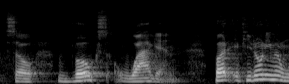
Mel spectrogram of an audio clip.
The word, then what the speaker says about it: Volkswagen: Now, it's really important that you pronounce that W not as a V sound, but as a W sound. So, Volkswagen.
